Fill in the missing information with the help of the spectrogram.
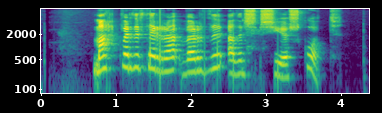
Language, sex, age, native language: Icelandic, female, 30-39, Icelandic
